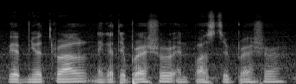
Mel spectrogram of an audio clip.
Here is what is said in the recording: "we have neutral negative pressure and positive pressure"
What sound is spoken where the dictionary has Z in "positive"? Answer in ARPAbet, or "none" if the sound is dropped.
S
